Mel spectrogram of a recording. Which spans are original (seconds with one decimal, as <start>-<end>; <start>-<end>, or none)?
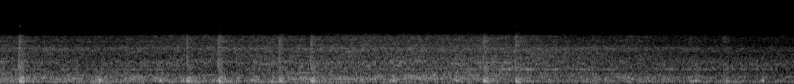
0.0-4.4; 5.6-7.9

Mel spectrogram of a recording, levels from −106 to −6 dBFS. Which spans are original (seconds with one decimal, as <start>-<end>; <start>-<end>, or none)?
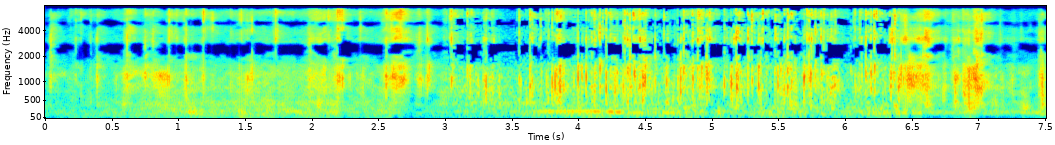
3.0-6.4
